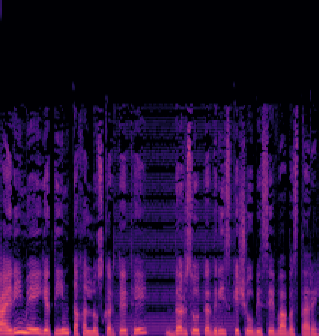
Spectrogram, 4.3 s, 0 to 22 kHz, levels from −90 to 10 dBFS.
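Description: Right after "میں یتیم تخلص", at 1.51 s, a GSM phone buzz appears and runs until 3.11 s. A 2G phone in a call sits close to the recording chain. Its radio bursts repeat at 217 Hz, and the audio circuitry rectifies them into sound. The result is a hard, raspy buzz rich in harmonics, about 26 dB below the speech. It stays nearly steady, with no link to what is being said.

At 3.12 s the steady buzz gives way to GSM signalling bursts, lasting until 3.84 s. The same phone is still in the call, but its user has gone quiet. It now transmits only short groups of bursts. These are rectified the same way. They are heard as even ticks with a longer buzz twice a second. The level is much lower, roughly 35 dB under the speech.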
